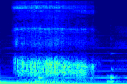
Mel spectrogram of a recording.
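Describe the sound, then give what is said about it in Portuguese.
A grandmother snores in a cozy bed, drawing one long, rasping, rumbling snore of more than a second that eases into a softer tail. No one speaks. “roncando numa cama aconchegante, numa casa sonolenta, onde todos viviam dormindo.”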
